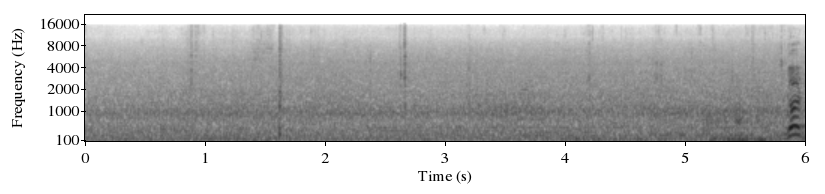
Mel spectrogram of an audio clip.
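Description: Steady outdoor street background noise, an even hiss with a few faint clicks, while a man silently chews; near the end a low murmur from him and the word "good".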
